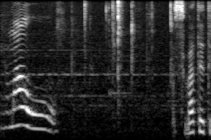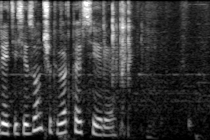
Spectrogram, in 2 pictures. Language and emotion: Russian, neutral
